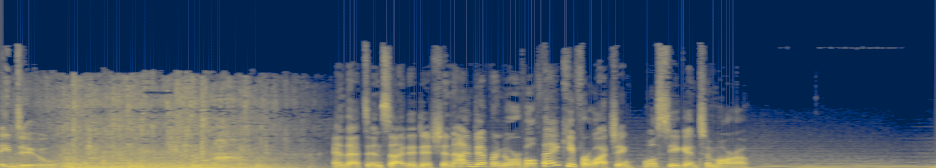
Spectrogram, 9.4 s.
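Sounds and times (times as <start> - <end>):
speech: 0.0 - 1.0, 3.4 - 7.6
heavy rain at a zoo: 0.6 - 3.2.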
